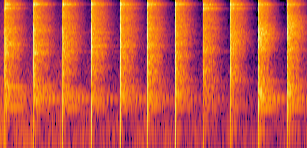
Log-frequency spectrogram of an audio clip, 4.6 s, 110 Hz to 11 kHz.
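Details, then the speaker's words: Painted dipstick tube driven into the oil pan with an installer tool and a 16 oz ball-peen hammer: eleven sharp, ringing blows about twice a second, each solid with no give. The tube is bottomed against its stop and permanently installed. "And as you can hear, it's solid. Now it's in place."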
